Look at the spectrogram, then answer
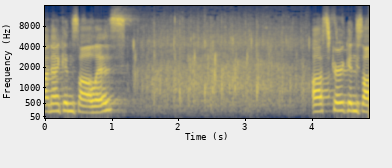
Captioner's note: applause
